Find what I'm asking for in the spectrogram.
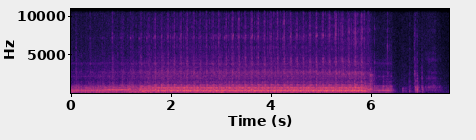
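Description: A sewing machine stitches cream and green quilt fabric pieces together in one long steady run of rapid needle strokes, loud and close, slowing at the start and stopping abruptly near the end.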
